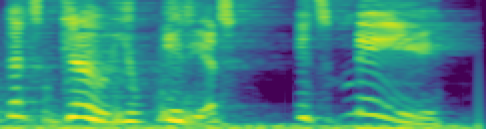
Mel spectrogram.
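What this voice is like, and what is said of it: Snooty accent. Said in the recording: “a less snooty accent”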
